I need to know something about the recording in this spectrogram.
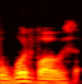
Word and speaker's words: Wodewose: Well, it's actually called the Woodwoes. So you could spell it Wodewose, Woodwoes, which is in our ancient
